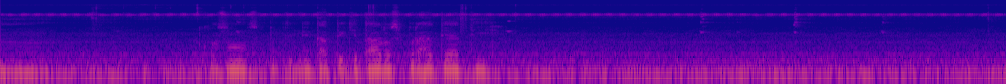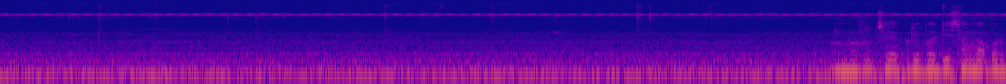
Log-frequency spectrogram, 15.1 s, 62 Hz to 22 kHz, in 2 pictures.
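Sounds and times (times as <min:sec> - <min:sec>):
insect trilling: 0:00.0 - 0:15.0
low steady hum: 0:00.0 - 0:15.0
small metallic ticks: 0:10.3 - 0:13.0.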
